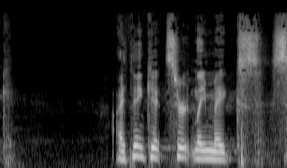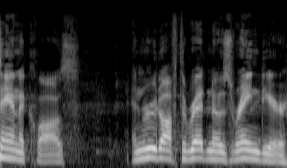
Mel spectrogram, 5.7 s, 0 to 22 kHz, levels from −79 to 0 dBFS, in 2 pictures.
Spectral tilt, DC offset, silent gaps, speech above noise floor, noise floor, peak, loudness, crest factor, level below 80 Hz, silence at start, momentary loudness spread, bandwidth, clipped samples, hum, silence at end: -3.5 dB/octave; under 0.1%; none; 42 dB; -64 dBFS; -6 dBFS; -22 LUFS; 18 dB; -60 dBFS; 0.05 s; 10 LU; 16.5 kHz; under 0.1%; none; 0 s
